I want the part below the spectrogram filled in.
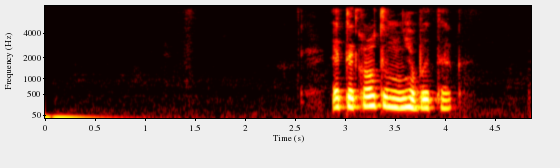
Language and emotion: Russian, neutral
